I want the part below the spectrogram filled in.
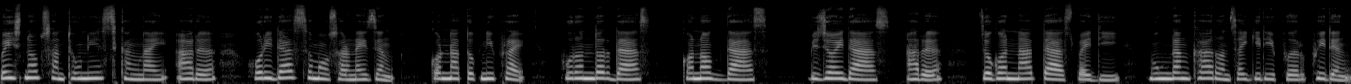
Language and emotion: Bodo, neutral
